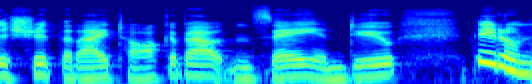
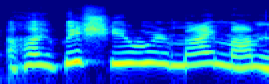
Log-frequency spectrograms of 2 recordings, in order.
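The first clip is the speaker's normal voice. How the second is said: high-pitched mock wishing; gushy mimicry of other people; imitating admirers; 11 semitones higher than usual. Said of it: "when people are like".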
